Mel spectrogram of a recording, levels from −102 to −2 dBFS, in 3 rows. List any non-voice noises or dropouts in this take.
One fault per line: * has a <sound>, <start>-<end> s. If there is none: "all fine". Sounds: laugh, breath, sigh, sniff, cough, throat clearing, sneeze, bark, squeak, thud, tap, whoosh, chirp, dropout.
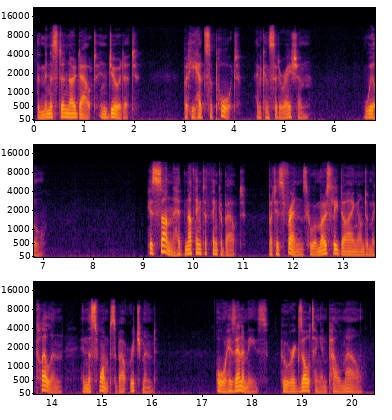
all fine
